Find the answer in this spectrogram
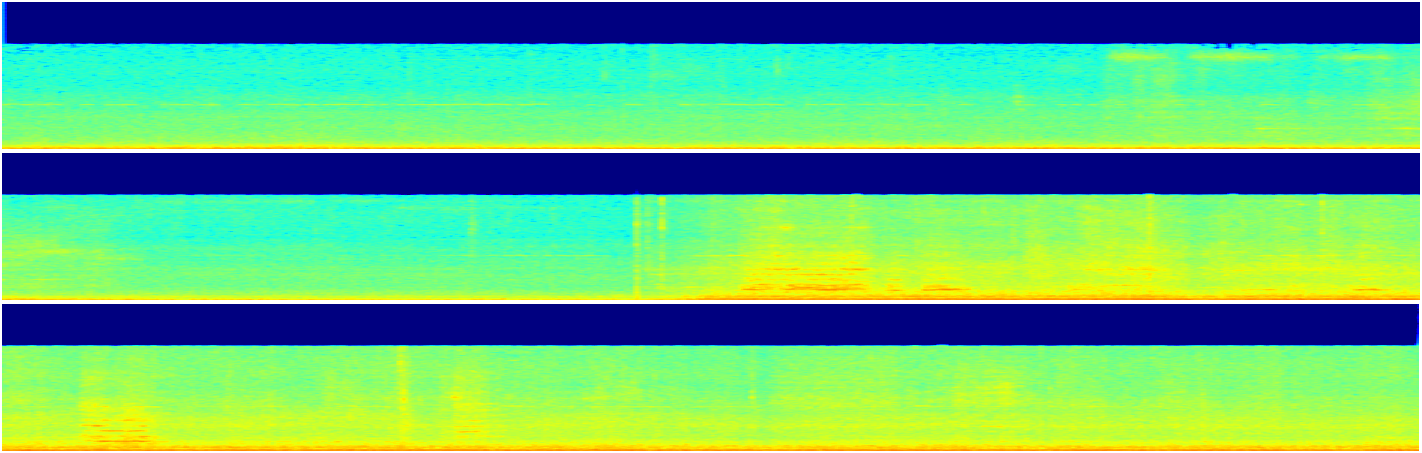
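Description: Sydney electric suburban train running along the track, heard from inside the carriage: a steady low hum and wheel noise. It gets clearly louder about halfway through, with a few short high squeaks.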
